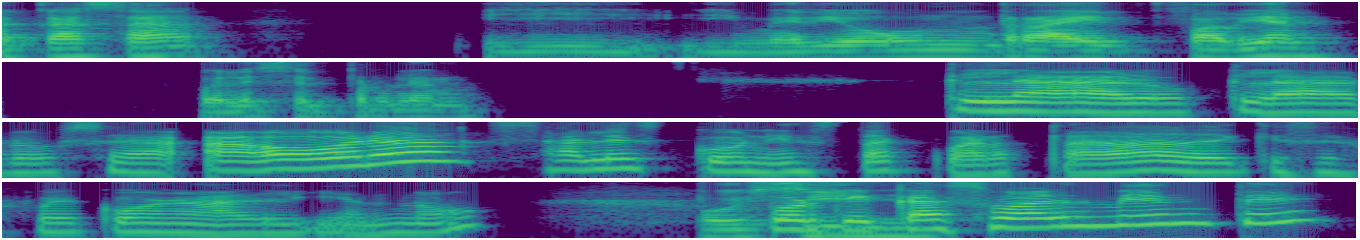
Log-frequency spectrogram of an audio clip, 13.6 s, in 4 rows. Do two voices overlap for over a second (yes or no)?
no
